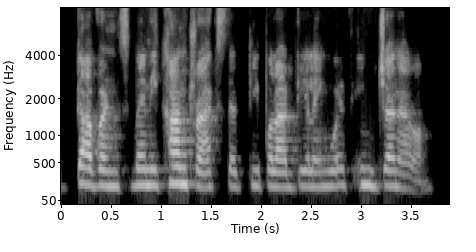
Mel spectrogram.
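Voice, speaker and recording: In a quiet background, a woman with a Romanian accent speaks at a medium pitch with monotone, flat intonation. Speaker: school board candidate, parent; candidate. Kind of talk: candidate forum speech. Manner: halting. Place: stage.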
